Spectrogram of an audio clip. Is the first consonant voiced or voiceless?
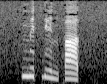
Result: voiced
